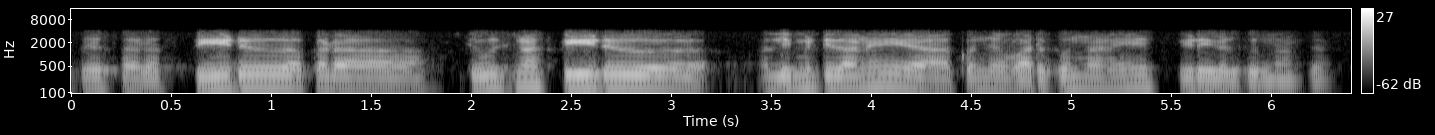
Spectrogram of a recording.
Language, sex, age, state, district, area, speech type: Telugu, male, 18-30, Telangana, Hanamkonda, urban, conversation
